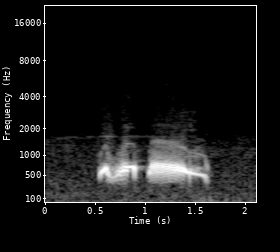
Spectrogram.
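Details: Spotted dove decoy bird in the thổ voice style, cooing to train a new bird: a short wavering hollow coo, then a longer steady coo that slides lower at the end. The background is otherwise silent.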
